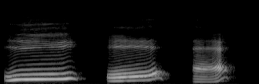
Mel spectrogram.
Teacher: ই, এ, এ, এটা হলো সম্মুখ বা প্রস্থিত, টান হয়েছে।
